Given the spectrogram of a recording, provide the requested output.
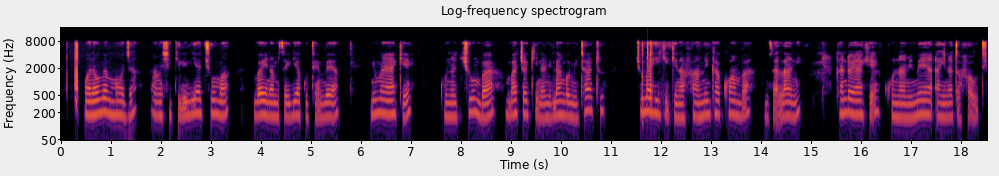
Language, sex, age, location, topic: Swahili, female, 18-24, Kisii, health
